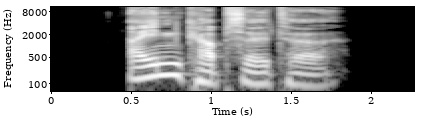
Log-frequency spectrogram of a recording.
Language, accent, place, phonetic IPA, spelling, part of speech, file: German, Germany, Berlin, [ˈaɪ̯nˌkapsl̩tə], einkapselte, verb, De-einkapselte.ogg
- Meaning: inflection of einkapseln: 1. first/third-person singular dependent preterite 2. first/third-person singular dependent subjunctive II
